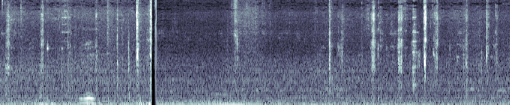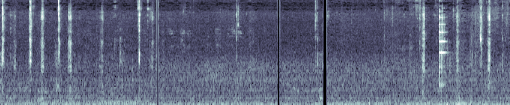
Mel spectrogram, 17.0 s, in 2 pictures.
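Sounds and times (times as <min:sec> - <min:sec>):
steady low rumble: 0:00.0 - 0:17.0
close-up chewing: 0:05.4 - 0:11.2, 0:15.3 - 0:17.0.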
